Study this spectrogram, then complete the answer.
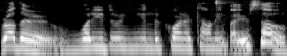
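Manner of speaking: friendly calling voice. Walking up to someone counting alone in a corner and calling out; friendly voice. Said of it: "a friendly voice call out".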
